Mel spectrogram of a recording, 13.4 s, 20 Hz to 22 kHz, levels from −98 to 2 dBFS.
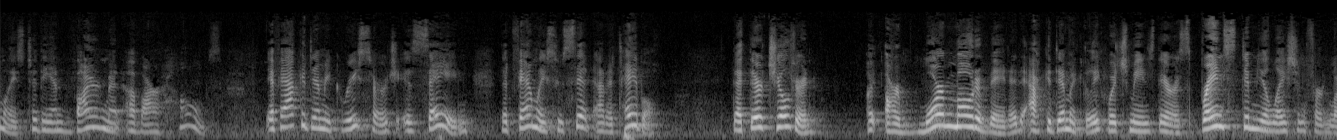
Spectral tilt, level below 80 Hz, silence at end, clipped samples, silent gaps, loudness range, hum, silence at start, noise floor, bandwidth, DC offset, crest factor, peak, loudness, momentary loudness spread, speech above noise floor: -5.5 dB/octave; -62 dBFS; 0 s; under 0.1%; none; 7 LU; none; 0 s; -61 dBFS; 15 kHz; under 0.1%; 22 dB; -10 dBFS; -30 LUFS; 16 LU; 31 dB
